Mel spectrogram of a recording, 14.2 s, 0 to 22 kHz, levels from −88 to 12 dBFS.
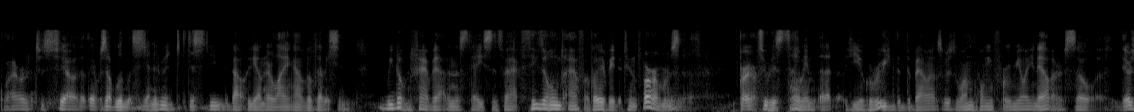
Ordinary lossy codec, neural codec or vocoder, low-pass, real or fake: AAC, 48 kbps; codec, 16 kHz in and 24 kHz out, 0.4 kbps, LongCat-Audio-Codec, four codebook decoder; 7.2 kHz; fake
